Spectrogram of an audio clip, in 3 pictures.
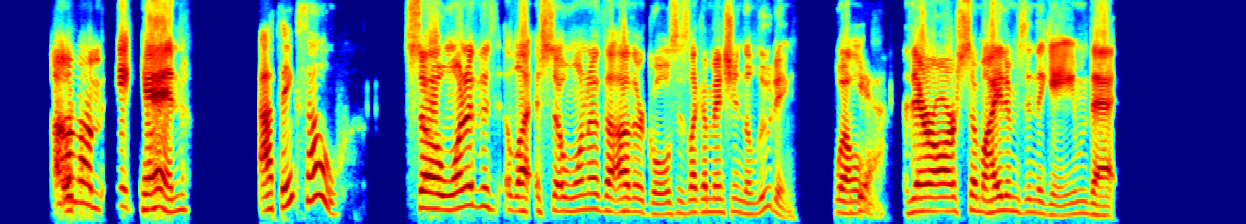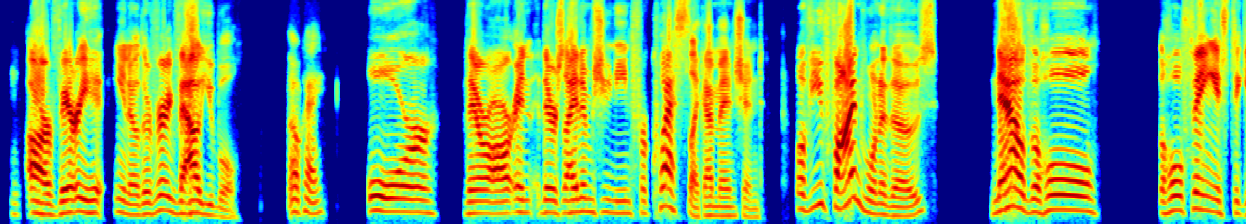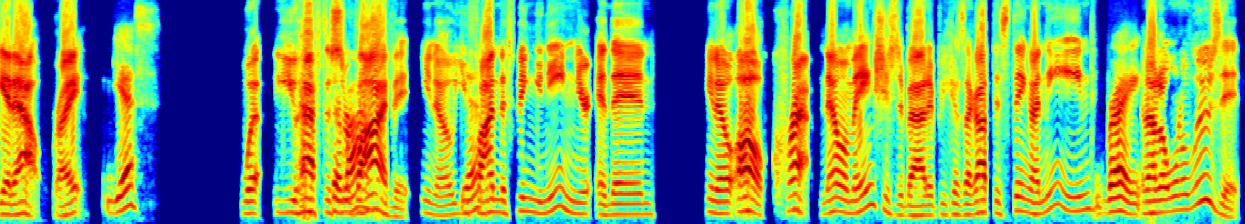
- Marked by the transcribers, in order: other background noise; tapping; "need" said as "neen"; "need" said as "neent"
- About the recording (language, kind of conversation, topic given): English, unstructured, What hobby would help me smile more often?
- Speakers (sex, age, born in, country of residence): female, 55-59, United States, United States; male, 35-39, United States, United States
